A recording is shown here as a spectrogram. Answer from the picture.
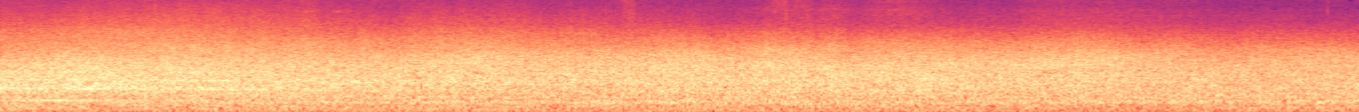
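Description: Regional passenger train slowly approaching a station platform: a steady running and rolling noise that holds an even level, with a thin high-pitched whine coming in partway through.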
